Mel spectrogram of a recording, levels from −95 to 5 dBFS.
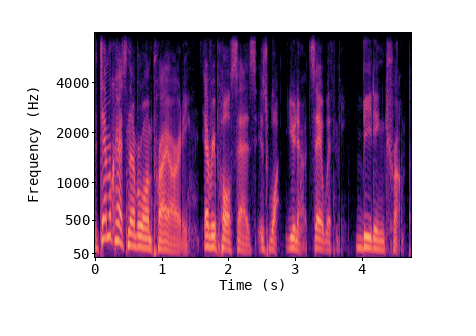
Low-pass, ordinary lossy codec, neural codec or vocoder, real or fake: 7.2 kHz; Opus, 32 kbps; none; real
